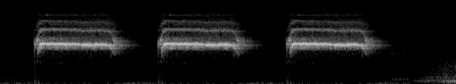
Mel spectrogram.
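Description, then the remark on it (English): A silver whistle is blown three times, each blast a loud, steady, shrill tone lasting under a second, evenly spaced with short pauses between, followed by a faint low rumble. “When the wicked witch looked out again and saw all her crows lying in a heap, she got into a terrible rage and blew 3 times upon her silver whistle.”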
